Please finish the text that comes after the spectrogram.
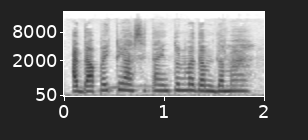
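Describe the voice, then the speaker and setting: A woman's voice: sits high, flat delivery, normal speed, fairly bright tone. An actress playing a young schoolgirl daughter who talks politely and dutifully in a radio drama. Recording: radio drama with crowd behind.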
